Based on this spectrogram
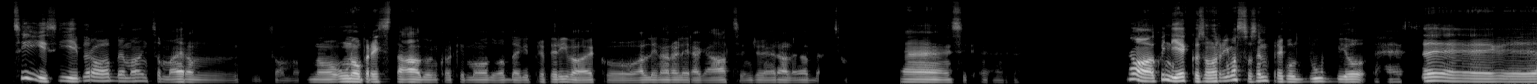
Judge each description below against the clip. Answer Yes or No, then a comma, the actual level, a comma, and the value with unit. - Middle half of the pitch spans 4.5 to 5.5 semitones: Yes, average, 5.2 semitones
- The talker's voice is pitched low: Yes, low, 120 Hz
